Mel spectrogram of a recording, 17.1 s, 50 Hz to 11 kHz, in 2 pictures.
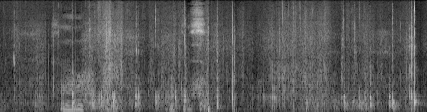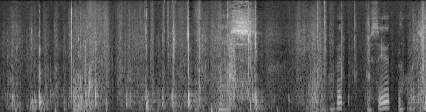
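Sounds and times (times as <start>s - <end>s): cloth rustling: 0.0s - 17.0s
plastic clicks and knocks: 6.8s - 12.8s.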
